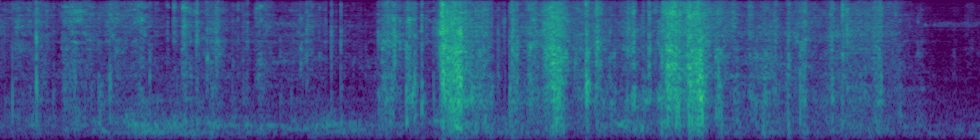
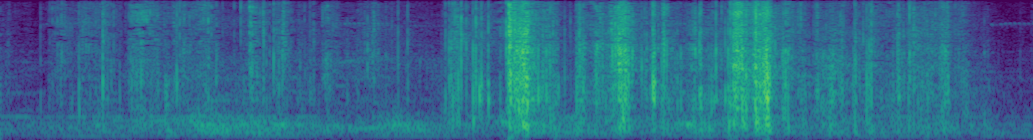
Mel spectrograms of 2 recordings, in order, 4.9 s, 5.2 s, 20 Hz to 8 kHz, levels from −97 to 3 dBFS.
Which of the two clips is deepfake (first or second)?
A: first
